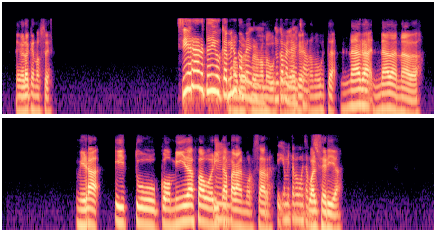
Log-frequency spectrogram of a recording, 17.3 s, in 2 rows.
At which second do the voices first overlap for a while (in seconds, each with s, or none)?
4.5 s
